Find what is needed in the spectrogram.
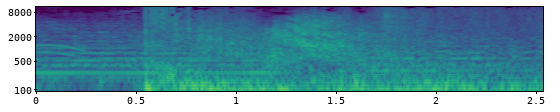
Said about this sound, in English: So they're getting shot at. That was close.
